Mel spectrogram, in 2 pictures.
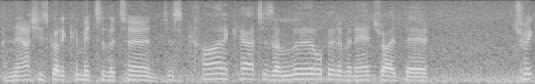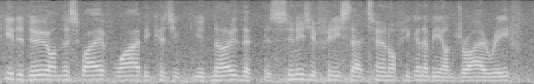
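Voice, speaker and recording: A man's voice: a little high, steady tone, fairly quick. A man giving conversational, laid-back surf replay analysis, explaining each move as it happens. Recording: clear surf noise behind. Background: ocean waves.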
